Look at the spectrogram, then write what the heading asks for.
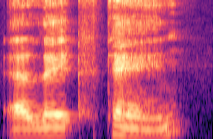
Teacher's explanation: that pi has been aspirated because of the theta aspiration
